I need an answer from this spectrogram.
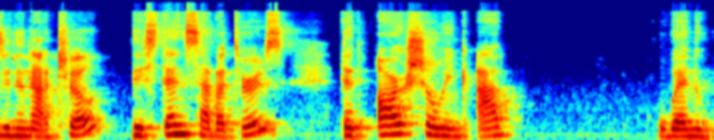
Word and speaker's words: saboteur: So it's saboteur. That's how you would pronounce it?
